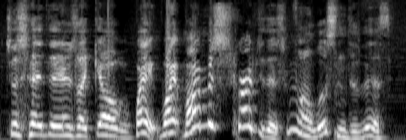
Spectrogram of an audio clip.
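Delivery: high, loud salesman energy; hyped-up pitch. Acted. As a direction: sell it hard and loud. Hyped plug as the Dapper Man.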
